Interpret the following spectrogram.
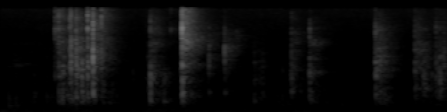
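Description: Faint crinkling of a flavor-cartridge package being handled, as a few short, separate crackles.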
